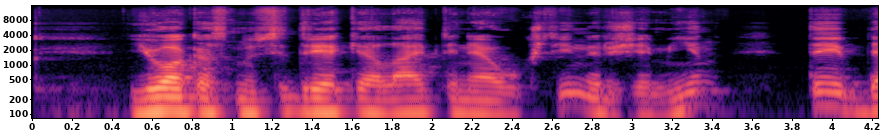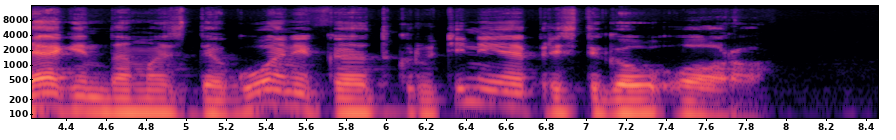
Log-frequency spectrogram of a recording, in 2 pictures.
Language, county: Lithuanian, Klaipėda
